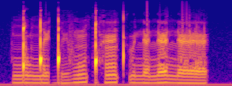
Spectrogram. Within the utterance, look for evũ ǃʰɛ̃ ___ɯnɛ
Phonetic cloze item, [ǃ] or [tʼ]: tʼ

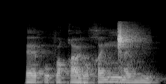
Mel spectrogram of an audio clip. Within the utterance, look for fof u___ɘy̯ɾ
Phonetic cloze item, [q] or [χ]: q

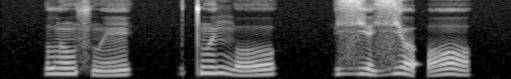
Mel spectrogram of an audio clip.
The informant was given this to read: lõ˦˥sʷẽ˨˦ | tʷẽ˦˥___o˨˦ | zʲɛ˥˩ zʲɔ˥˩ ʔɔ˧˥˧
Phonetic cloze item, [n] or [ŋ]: ŋ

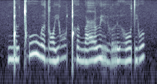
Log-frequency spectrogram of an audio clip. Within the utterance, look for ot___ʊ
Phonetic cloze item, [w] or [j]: j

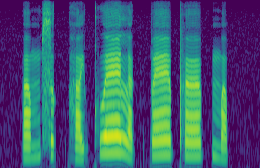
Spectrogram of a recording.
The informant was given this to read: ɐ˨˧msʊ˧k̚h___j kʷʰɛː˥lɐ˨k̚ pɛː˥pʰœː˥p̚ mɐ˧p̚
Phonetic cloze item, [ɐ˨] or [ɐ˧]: ɐ˨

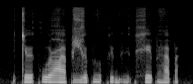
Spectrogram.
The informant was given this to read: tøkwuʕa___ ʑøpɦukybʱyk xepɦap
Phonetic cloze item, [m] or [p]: p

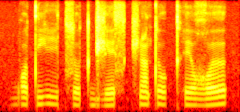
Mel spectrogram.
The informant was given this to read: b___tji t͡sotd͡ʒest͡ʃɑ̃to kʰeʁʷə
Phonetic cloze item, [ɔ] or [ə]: ɔ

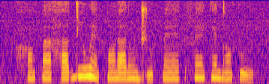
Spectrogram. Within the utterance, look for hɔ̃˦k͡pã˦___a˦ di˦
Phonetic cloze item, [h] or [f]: h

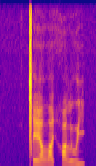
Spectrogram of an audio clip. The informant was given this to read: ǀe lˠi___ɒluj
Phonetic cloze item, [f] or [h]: h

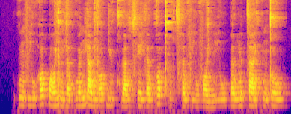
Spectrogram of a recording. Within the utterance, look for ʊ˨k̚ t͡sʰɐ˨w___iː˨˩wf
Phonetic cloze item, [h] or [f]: f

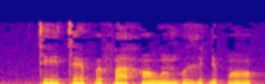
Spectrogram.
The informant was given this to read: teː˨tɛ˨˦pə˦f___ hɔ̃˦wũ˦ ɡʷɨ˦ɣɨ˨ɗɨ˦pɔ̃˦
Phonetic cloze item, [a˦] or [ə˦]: a˦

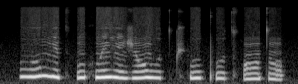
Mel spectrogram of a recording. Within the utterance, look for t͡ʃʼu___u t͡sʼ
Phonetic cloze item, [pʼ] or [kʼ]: pʼ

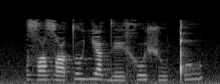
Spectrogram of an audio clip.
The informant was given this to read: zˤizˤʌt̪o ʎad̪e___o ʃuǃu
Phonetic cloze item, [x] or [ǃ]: x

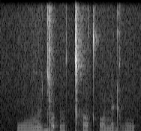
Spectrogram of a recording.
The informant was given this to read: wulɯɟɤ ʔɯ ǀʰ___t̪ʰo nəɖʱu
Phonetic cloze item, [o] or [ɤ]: ɤ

